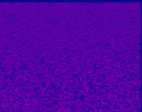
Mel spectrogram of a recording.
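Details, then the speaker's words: White noise tinnitus masker played in Oticon hearing aid software: steady static noise, one of several masking sounds alongside pink and red noise. "यदि आप screen के केंद्र में graph पर एक नज़र डालते हैं, तो आप देखेंगे कि यह प्रत्येक मास्किंग ध्वनि के लिए आवृत्ति प्रतिक्रिया को बदलते हुए दिखाता है जिसे मैं ओटिकॉन सॉफ़्टवेयर में चला रहा हूँ। ओटिकॉन में सफेद शोर,"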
